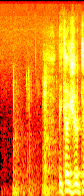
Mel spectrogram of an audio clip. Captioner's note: heavy foot stomp thudding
